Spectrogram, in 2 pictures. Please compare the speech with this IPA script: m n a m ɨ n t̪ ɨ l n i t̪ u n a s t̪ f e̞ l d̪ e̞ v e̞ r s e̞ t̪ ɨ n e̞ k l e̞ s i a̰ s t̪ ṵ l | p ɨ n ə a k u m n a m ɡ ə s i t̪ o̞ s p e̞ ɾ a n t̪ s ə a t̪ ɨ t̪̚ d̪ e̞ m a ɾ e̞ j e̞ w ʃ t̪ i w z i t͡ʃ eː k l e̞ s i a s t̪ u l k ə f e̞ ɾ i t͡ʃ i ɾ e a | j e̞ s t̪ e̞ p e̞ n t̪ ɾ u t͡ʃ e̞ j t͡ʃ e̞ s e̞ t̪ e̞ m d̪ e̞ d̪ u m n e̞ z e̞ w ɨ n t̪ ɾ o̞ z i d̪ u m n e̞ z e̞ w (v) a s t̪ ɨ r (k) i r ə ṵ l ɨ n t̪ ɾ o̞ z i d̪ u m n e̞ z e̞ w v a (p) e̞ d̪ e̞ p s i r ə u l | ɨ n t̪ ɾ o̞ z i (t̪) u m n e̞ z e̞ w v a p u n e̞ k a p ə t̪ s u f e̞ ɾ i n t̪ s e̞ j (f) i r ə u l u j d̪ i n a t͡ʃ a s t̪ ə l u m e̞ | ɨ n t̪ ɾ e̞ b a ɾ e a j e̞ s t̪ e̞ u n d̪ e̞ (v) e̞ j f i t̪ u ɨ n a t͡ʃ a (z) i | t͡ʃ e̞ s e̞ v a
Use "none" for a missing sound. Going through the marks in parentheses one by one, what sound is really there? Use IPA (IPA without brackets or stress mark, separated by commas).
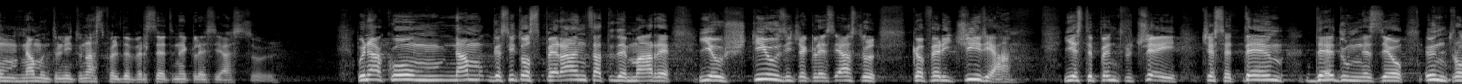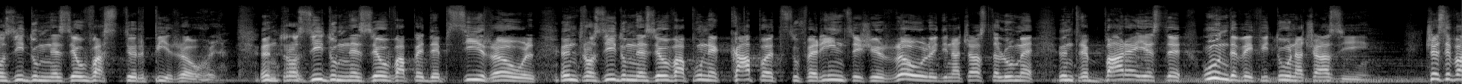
v, p, p, d̪, ʃ, v, z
